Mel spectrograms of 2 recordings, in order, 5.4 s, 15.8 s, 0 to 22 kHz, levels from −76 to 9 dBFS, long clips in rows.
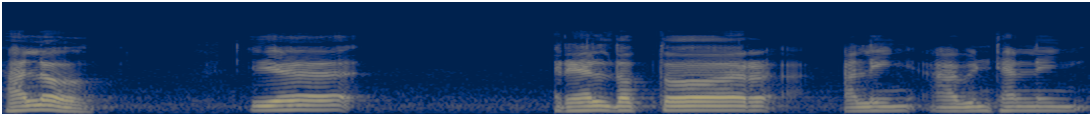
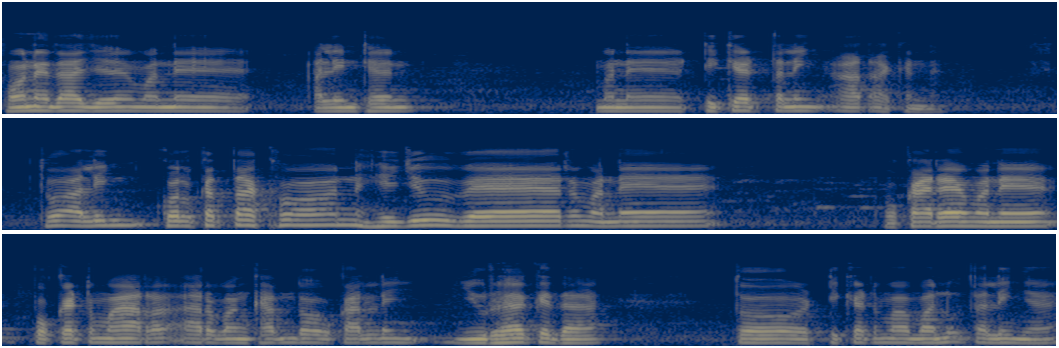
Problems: background sounds at intervals, background conversations at intervals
